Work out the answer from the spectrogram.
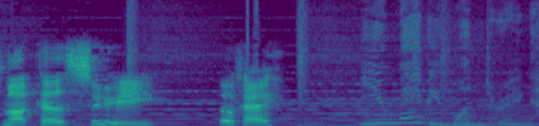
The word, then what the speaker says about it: Magatsuhi: Also, it's pronounced Makasui.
